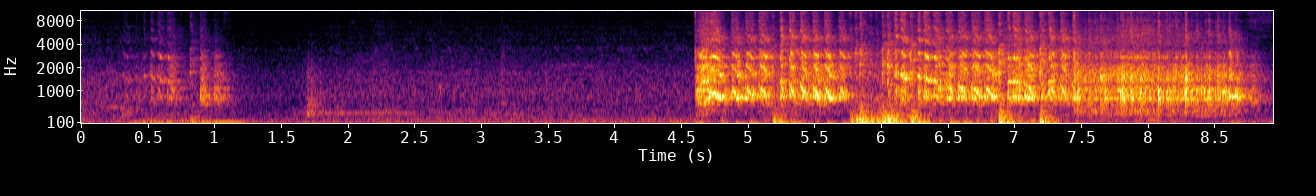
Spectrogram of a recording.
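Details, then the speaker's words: 1977 Honda Hondamatic barn find, choke on, after checking points: quiet kicks, then a ragged burst of uneven pops and chuffs that never settles; trying but not catching, won't start. "That's a good sign. She's trying. She really is trying."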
